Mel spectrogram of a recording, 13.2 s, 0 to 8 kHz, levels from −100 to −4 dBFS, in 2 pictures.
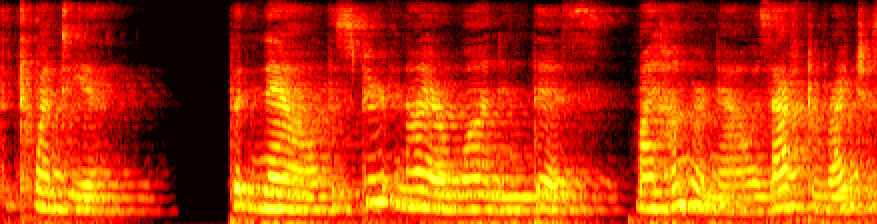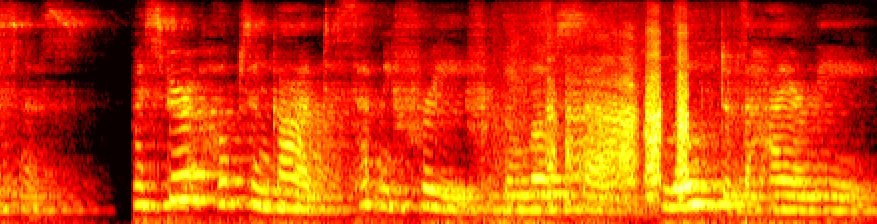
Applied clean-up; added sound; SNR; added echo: none; Chicken, rooster; -4 dB; reverberation time 0.8 s.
